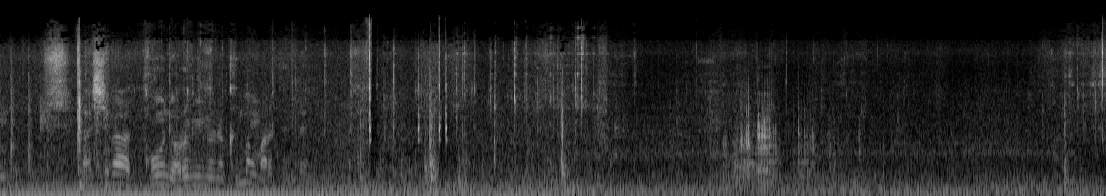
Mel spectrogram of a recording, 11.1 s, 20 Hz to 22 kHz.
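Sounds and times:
boat engine rumbling: 0.0 - 11.0.

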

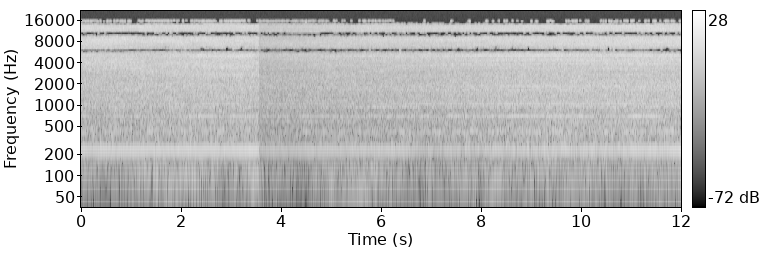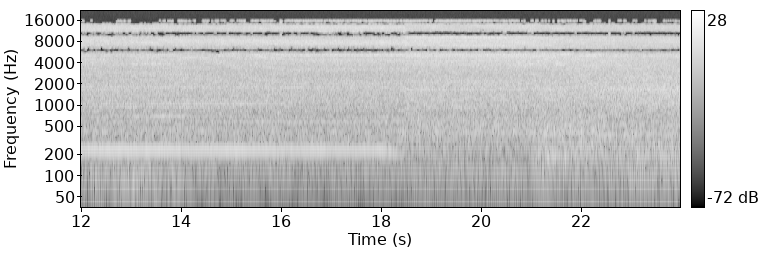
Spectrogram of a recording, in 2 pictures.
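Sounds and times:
router spindle whining: 0.0 - 23.9.

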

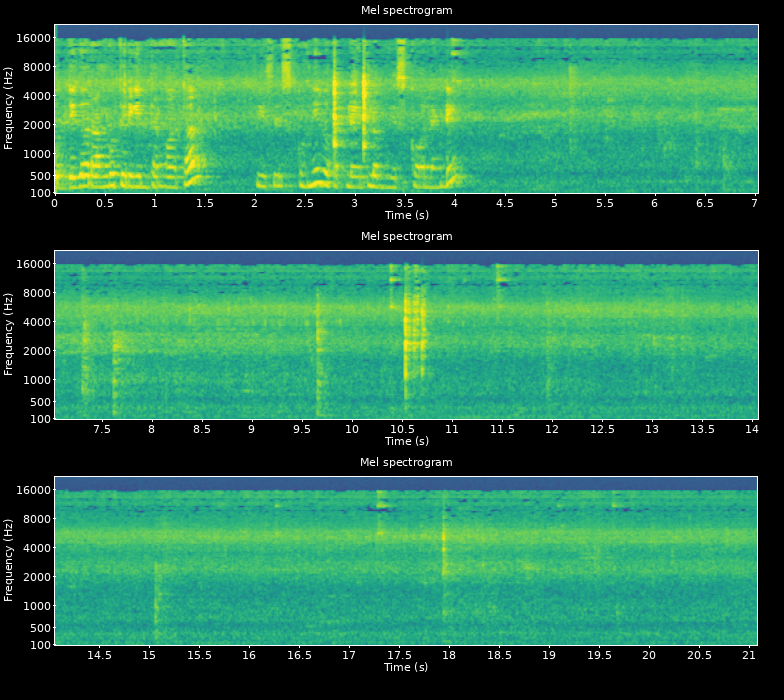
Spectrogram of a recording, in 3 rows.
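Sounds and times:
oil sizzling: 0.0 - 21.0
metal spoon clinking on pan: 9.6 - 11.7.

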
